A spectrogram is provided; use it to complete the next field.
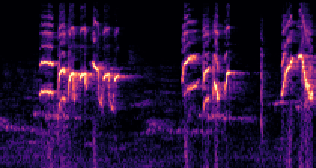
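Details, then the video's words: White-rumped shama (murai batu) singing brief, high, twisting whistled bursts separated by short pauses. "Ngeri Isian Murai Batu Ini Nembak Tajam"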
